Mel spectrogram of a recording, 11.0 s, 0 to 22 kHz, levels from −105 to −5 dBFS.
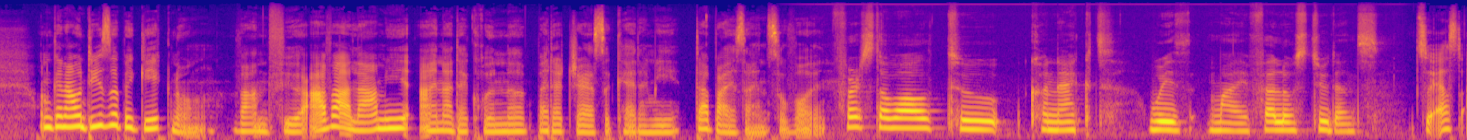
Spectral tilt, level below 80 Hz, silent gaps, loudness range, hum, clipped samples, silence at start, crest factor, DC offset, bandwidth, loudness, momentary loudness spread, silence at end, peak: -6 dB/octave; -48 dBFS; none; 5 LU; none; under 0.1%; 0.3 s; 16 dB; under 0.1%; over 20 kHz; -18 LUFS; 12 LU; 0.05 s; -2 dBFS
